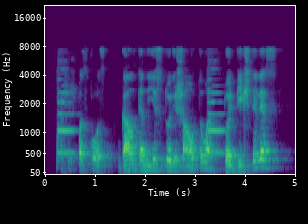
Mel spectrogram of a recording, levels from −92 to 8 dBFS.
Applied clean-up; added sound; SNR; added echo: none; Wind instrument, woodwind instrument; 7 dB; reverberation time 0.5 s.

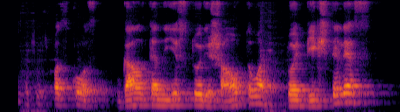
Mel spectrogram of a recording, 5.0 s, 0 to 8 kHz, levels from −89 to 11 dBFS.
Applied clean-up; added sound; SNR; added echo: neural separator model SepFormer DNS4.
